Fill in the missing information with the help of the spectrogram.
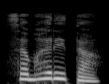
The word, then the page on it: ಸಭರಿತ: sabharita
